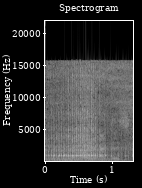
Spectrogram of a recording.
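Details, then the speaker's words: Necchi BU Italian zigzag sewing machine running on high speed: steady motor hum sags and slows partway through even after cleaning the clutch area, because the clutch releases itself during sewing. Clutch slipping, before repair. "noticed that it just suddenly slowed down it's still working and even though i've cleaned up the clutch area in there it is going much slower than it normally would"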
